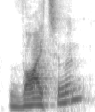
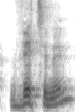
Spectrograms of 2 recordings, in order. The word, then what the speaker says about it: vitamin: So stress is in the same place. The main difference is the vowel sound they use in the first syllable. So in British English, it's just the short vowel sound, I, which you see my lips completely relaxed, tongue slightly forward in the mouth, jaws only open a little bit, I. So vit, vit. Then we have the schwa, and then min, vitamin, vitamin.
